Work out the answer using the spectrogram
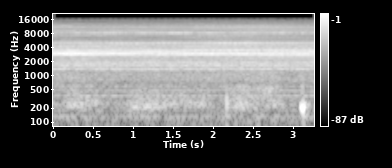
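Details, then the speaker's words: Quantum ProDrive ELS hard drive, heads badly scraped from hitting the rubber stopper near the spindle, now pried off and colliding with the platter: steady high whine with harsh hiss and scratchy rasp; head crash. "the heads have gotten so badly scraped up now that it's actually being pried off the disc slightly and you can actually hear it colliding with the disc now"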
